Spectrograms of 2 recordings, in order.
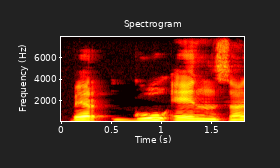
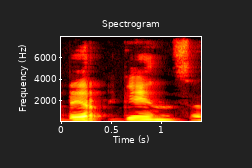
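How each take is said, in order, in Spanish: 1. La u se pronuncia después de la g. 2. La u es muda después de la g. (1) "entonces la U se pronuncia" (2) "Pero si no le pongo la U, diría vergüenza"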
